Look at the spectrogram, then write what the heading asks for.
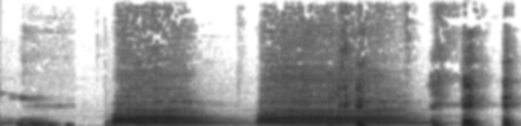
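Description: Two loud, sustained blasts of a train horn, the second longer than the first, with brief bits of talking just before and right after.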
